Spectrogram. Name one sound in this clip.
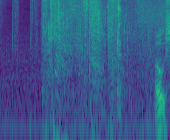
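A crackling magical whoosh bursts out close by.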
